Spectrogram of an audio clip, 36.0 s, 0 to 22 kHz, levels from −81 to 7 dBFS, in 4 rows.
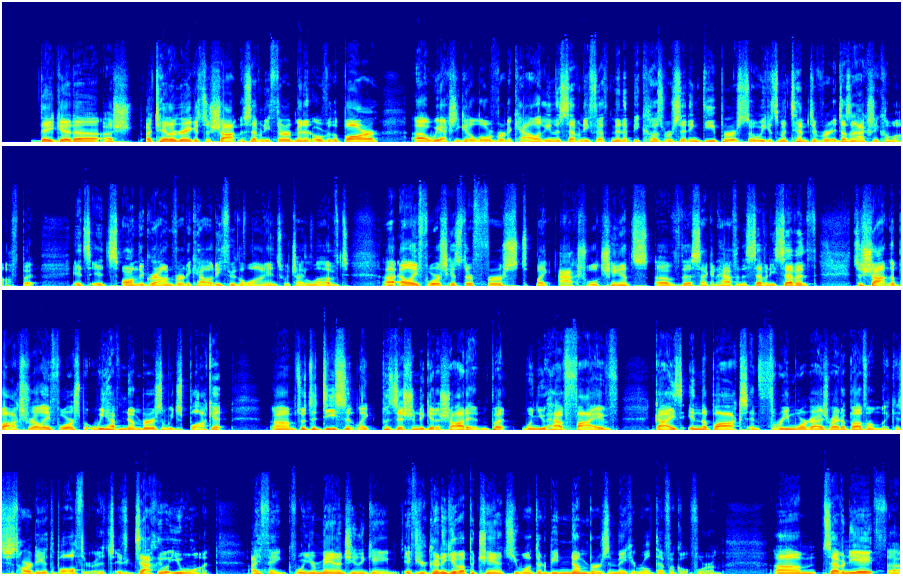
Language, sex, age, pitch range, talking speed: English, male, 30-49, 105-125 Hz, 270 wpm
